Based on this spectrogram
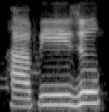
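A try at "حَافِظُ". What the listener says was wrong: Ya, Ibu yakin ini zu? Ini tok, Bu. tok, Bu. Ini kan rumahnya tok, Bu. Jadi tok. Jadi gimana dibacanya? Kok panjang? Hafizu. Ini to, ini zo. Yang bertitik zo. Nggak ada titik to.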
